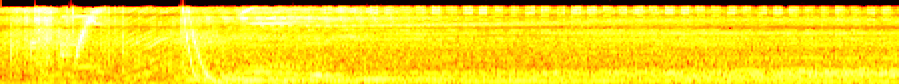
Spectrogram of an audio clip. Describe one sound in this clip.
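A shimmering magical chime swells and hums.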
